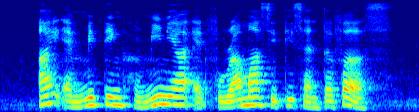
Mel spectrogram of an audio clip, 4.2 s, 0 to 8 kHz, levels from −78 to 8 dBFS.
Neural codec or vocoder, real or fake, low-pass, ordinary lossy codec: none; real; 7.2 kHz; none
